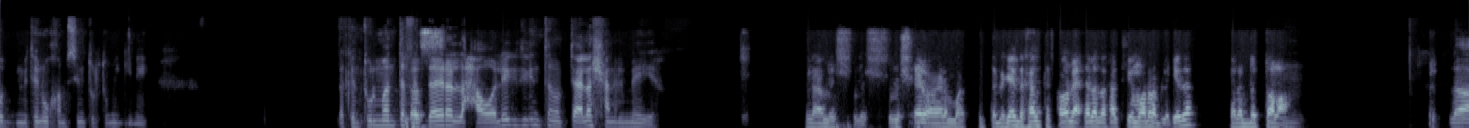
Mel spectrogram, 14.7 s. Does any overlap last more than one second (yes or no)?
no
